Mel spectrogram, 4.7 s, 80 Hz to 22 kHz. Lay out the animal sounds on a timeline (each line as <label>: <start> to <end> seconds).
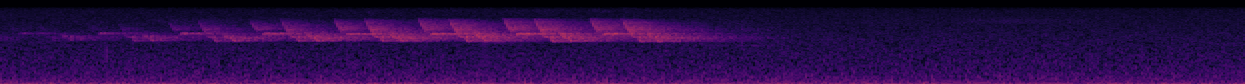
Ovenbird (Seiurus aurocapilla): 0.0 to 2.8 seconds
